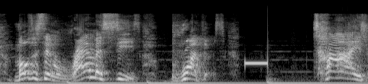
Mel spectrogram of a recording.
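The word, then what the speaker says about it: Rameses: We have Moses and Rammeses. You got to say, you got to say all three syllables. You can't say Ramsey's. It's Rammeses. Moses and Ramisees brothers.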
